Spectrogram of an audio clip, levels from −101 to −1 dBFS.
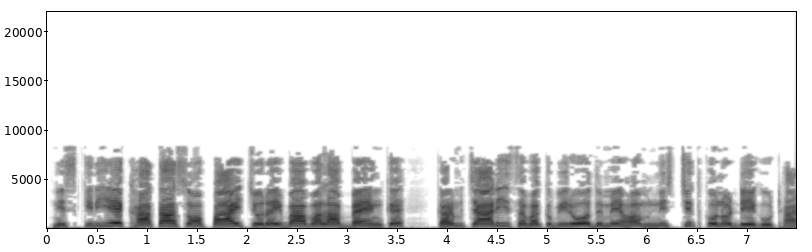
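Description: Throughout, the speech sounds watery and swirly with nothing above 8.3 kHz, likely from MP3 compression at a low bitrate, around 32 kbps.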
